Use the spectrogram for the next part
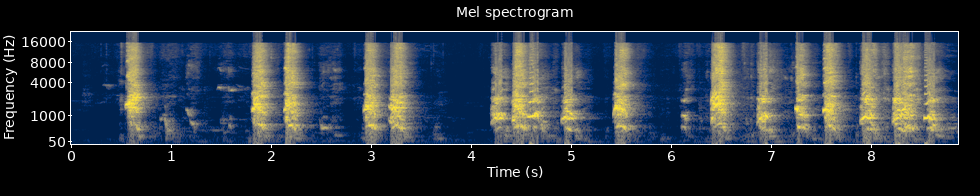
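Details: Labrador Retriever puppies barking: short, sharp, harmonic yaps, some in quick pairs, about sixteen over nine seconds with brief pauses between bursts.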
